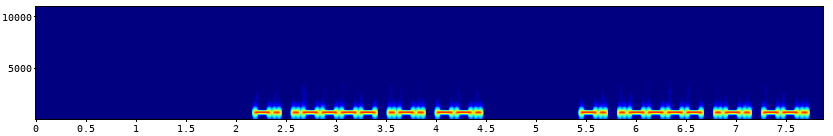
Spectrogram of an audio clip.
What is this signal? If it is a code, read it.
Morse code, heard as a keyed tone, about 25 wpm, 700 Hz. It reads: N1RG N1RG
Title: USA Call Signs - 4 Characters - Repeated 2x - 25wpm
